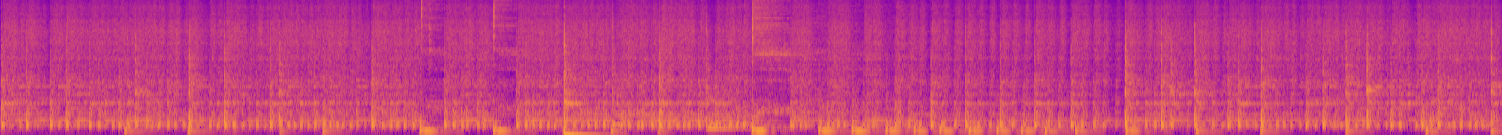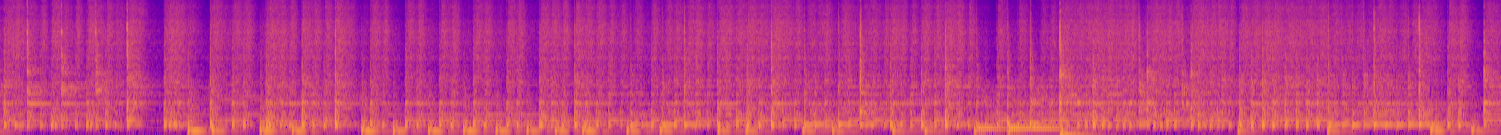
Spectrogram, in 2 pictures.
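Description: Jazz drum solo on a Yamaha drum kit, busy snare, bass drum, hi-hat and cymbal strokes, with a short break about halfway. An upright bass holds low notes underneath, changing pitch a couple of times.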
